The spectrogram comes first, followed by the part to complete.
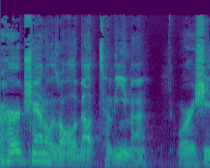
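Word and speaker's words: Thelema: and the h are both pronounced like so thalima is actually pronounced lima lima like uh angela from angela's symposium said she goes it is an ancient greek word and the it is pronounced talima but i will pronounce it like the anglophones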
